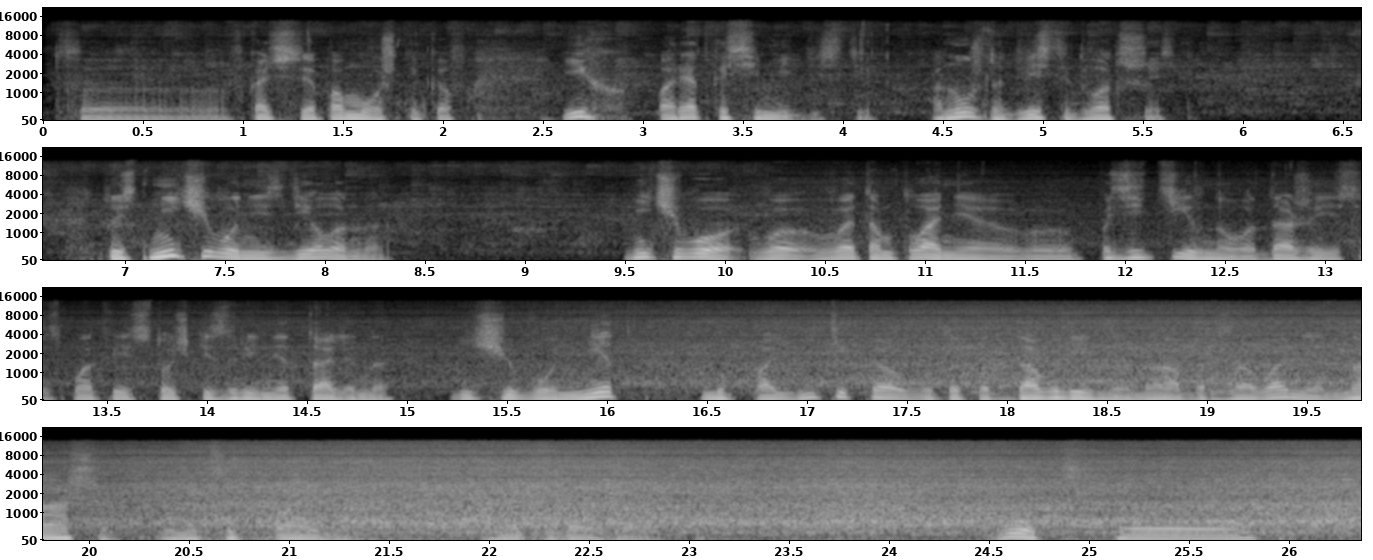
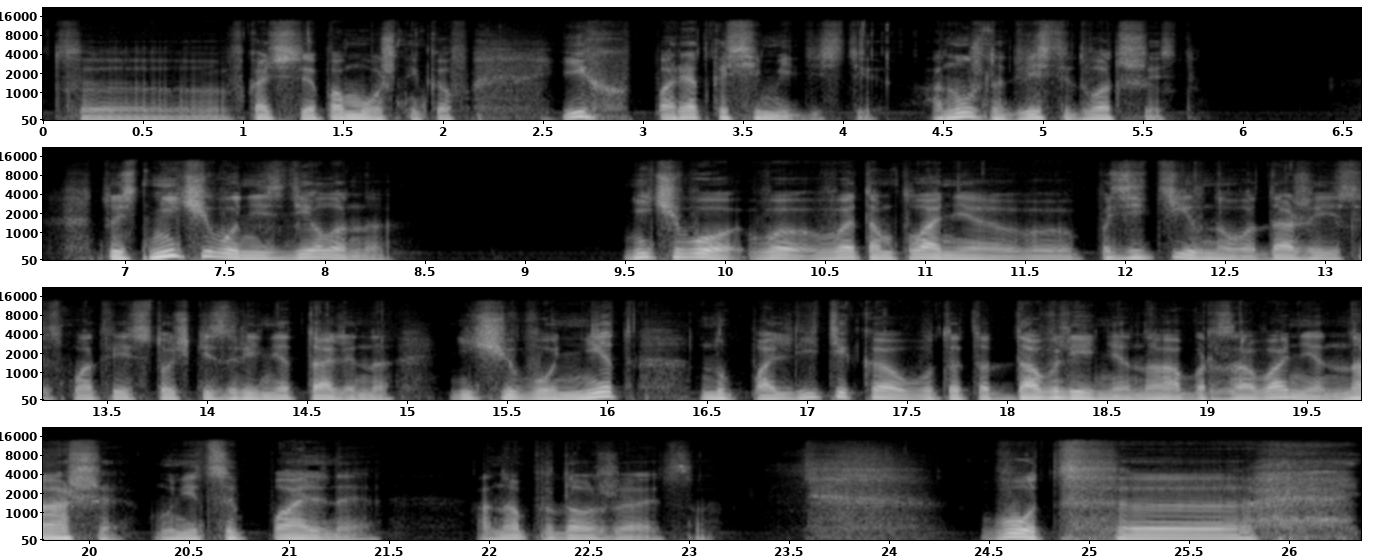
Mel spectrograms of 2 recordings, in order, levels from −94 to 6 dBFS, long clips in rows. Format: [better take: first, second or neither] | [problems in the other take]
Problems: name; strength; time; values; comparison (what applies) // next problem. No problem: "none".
second | rain or running water; very loud; throughout; as loud as the speech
